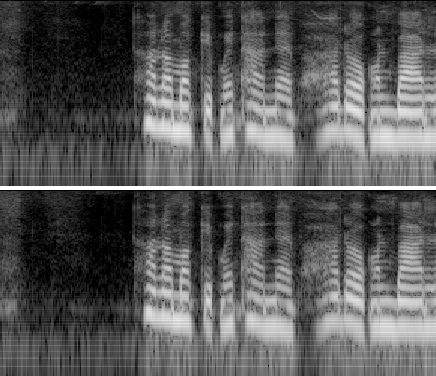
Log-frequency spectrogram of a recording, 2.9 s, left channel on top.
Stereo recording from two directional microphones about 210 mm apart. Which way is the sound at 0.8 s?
5° right (ahead or behind).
